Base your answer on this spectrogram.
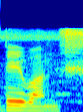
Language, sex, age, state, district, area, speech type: Marathi, male, 30-45, Maharashtra, Osmanabad, rural, spontaneous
